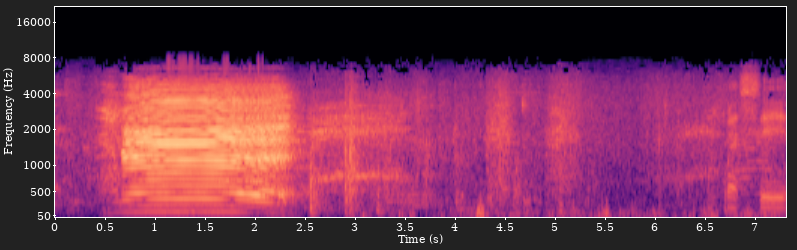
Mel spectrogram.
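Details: Cattle fattened for the Qurban sacrifice at an Indonesian farm, one loud, steady, deep moo lasting nearly two seconds, followed by barn noises, clattering and distant voices.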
